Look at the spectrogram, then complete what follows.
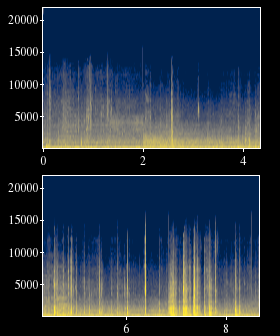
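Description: Scattered clicks and knocks of gear being handled on a kayak, with a burst of louder clatter about seven seconds in, over a low steady rumble.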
